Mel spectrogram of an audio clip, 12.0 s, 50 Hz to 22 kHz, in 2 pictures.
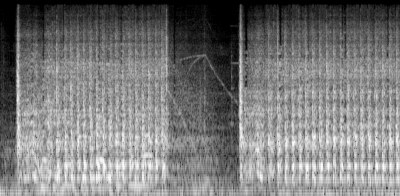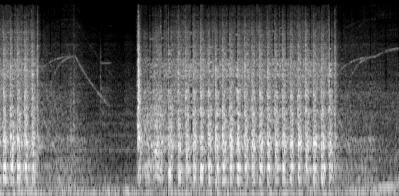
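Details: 2018 Toyota Tundra 5.7 towed in, cranks but no start, gas added first: three long cranking bursts with a steady fast chug that never catches; no fuel delivered because the fuel pump had failed.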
